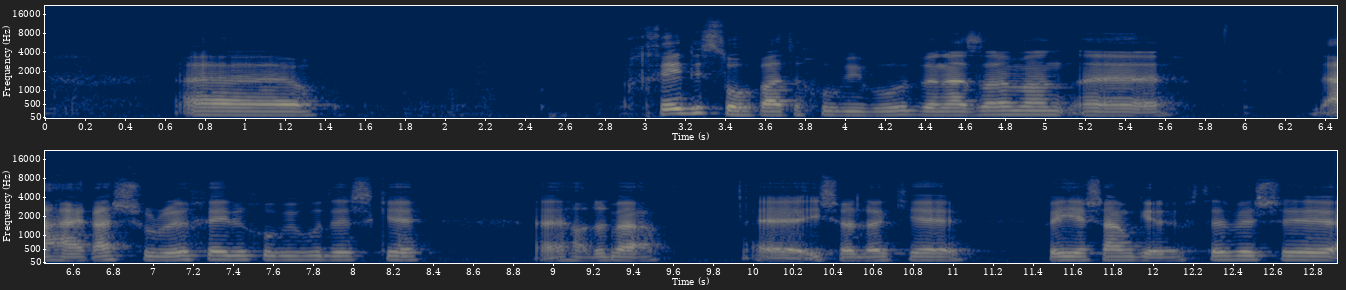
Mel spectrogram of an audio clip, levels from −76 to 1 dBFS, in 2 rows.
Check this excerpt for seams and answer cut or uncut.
cut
